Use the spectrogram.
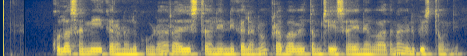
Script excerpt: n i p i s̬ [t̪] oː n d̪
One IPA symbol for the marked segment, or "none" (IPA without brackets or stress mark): t̪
